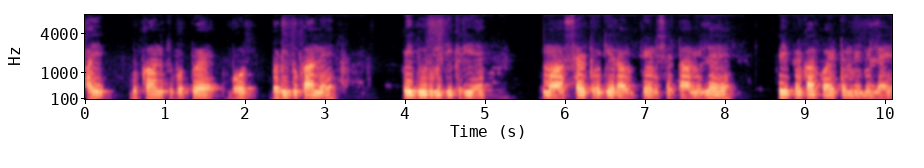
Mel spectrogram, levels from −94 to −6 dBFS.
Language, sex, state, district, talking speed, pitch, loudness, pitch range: Rajasthani, male, Rajasthan, Churu, 185 wpm, 115 Hz, -19 LUFS, 115-120 Hz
